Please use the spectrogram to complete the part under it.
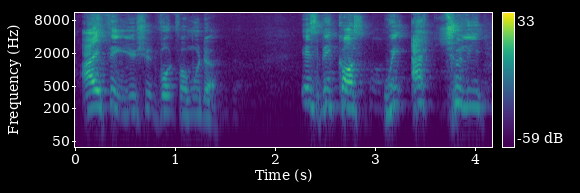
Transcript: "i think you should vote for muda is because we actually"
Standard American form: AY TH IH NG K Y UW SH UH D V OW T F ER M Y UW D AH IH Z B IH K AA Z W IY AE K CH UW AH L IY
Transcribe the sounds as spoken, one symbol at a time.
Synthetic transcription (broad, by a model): AY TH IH NG K Y UW SH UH D V OW T F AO M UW D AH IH S B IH K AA S W IY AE K CH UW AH L IY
